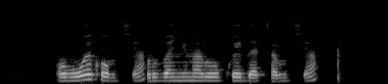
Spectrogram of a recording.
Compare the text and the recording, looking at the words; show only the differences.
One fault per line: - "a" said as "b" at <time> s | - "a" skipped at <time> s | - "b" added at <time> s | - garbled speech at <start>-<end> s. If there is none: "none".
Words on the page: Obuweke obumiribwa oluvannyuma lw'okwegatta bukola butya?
- "obumiribwa" said as "butya" at 1.1 s
- "bukola" skipped at 2.7 s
